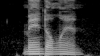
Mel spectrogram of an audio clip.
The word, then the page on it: mandolin: American English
